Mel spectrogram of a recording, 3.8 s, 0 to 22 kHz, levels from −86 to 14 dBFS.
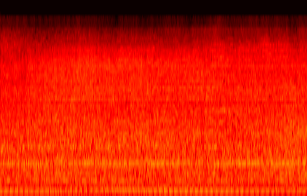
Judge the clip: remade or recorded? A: recorded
